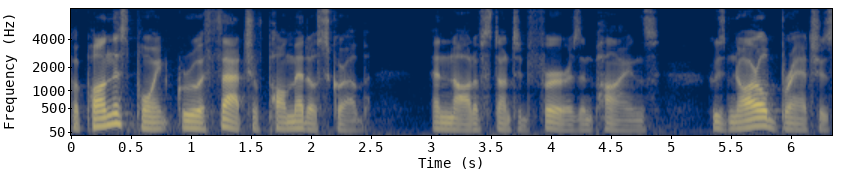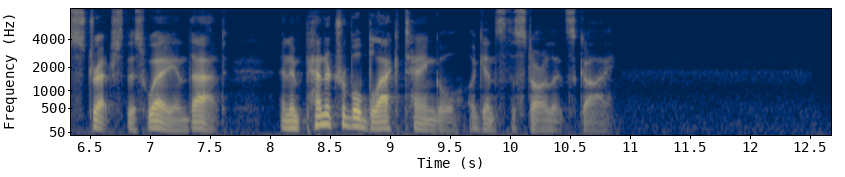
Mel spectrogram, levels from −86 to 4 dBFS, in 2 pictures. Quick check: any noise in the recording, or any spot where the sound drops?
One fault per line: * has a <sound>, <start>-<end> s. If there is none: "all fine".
all fine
